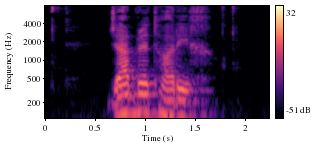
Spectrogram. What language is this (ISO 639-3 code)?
fas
